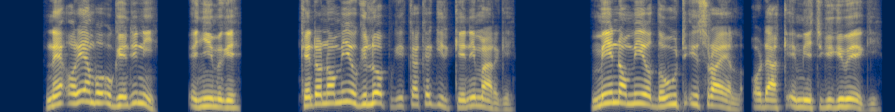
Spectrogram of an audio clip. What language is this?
Luo (Kenya and Tanzania)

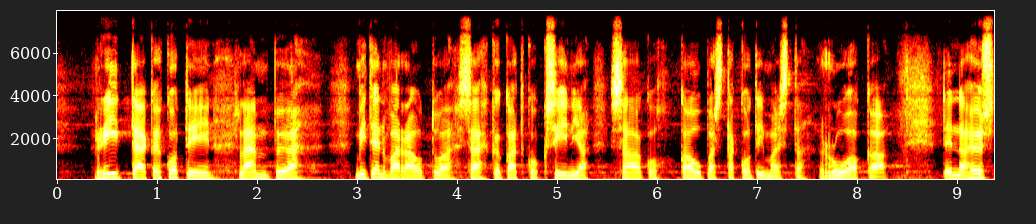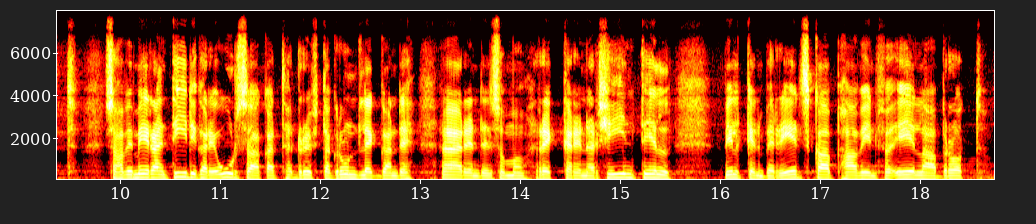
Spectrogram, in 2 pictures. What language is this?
Finnish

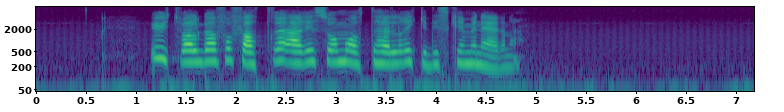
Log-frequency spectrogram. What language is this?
Norwegian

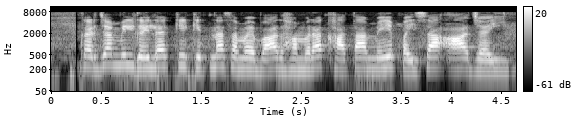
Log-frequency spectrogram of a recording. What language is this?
Bhojpuri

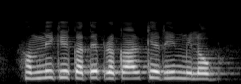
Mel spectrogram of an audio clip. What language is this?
Magahi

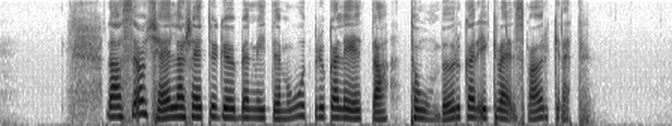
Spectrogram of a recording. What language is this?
Swedish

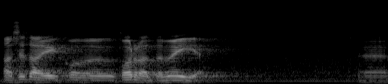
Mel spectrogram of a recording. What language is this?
Estonian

